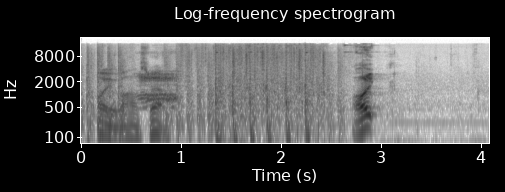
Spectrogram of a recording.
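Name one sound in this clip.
A suppressed rifle fires several quick shots.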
